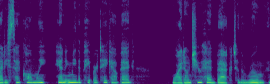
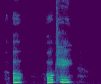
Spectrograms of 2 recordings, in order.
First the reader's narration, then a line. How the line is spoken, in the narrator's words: I stammered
